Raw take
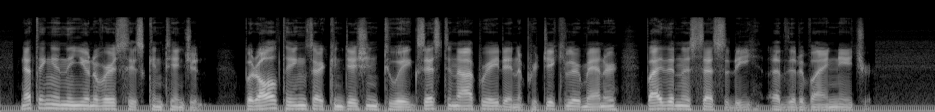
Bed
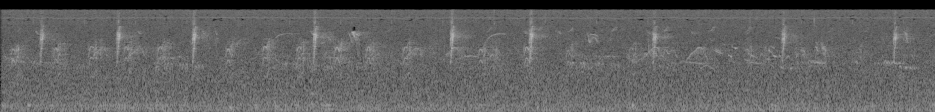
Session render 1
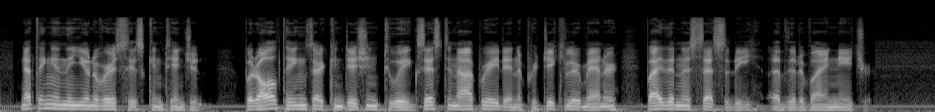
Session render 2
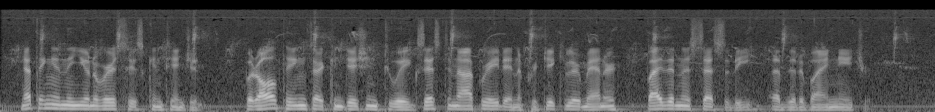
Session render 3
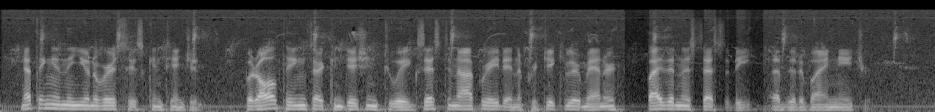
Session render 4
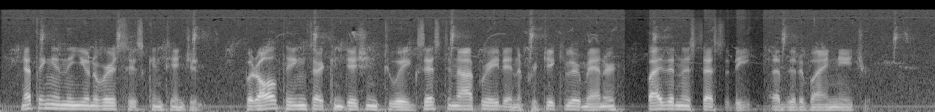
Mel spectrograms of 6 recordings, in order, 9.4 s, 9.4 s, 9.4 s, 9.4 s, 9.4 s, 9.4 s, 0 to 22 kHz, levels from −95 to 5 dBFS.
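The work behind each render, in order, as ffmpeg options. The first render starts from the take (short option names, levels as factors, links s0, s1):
-af "bandreject=f=50:t=h:w=4,bandreject=f=100:t=h:w=4,bandreject=f=150:t=h:w=4"
-filter_complex "[1:a]volume=0.178[s0];[0:a][s0]amix=inputs=2:normalize=0"
-filter_complex "[0:a]asettb=1/sr,asplit=3[s0][s1][s2];[s0]atrim=end=6.244[s3];[s1]atrim=start=6.24:end=7.63,asetpts=PTS-STARTPTS,afade=t=in:d=0.004:c=qsin,afade=t=out:st=1.386:d=0.004:c=qsin,agate=range=0.282:threshold=0.0224:ratio=16:release=100:detection=peak[s4];[s2]atrim=start=7.626[s5];[s3][s4]acrossfade=d=0.004:c1=hsin:c2=qsin[s6];[s6][s5]acrossfade=d=0.004:c1=qsin:c2=hsin"
-af "volume=2.37,alimiter=limit=0.794:level=0:latency=1"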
